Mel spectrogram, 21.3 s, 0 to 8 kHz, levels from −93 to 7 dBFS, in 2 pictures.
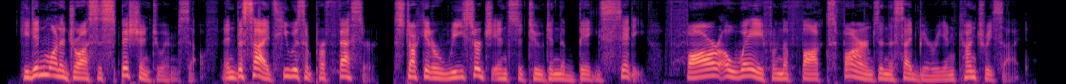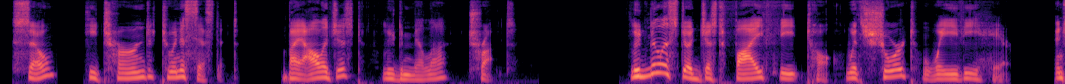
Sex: male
